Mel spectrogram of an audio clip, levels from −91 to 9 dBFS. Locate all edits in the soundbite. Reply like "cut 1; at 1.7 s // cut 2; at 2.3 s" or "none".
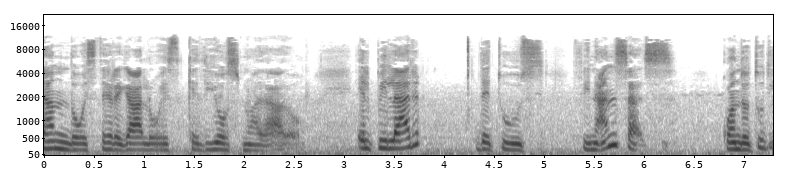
cut 1; at 4.3 s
